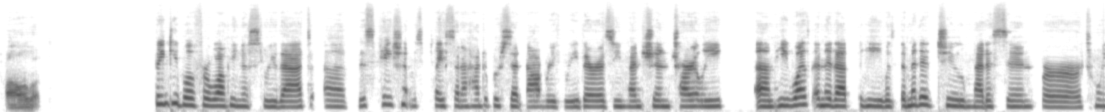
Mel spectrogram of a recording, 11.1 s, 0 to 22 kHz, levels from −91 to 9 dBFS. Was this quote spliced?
no; 0 cuts

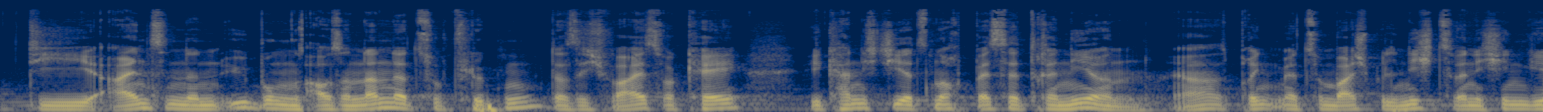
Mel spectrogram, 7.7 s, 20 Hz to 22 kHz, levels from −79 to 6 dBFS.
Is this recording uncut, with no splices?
no; 1 cut; at 1.5 s

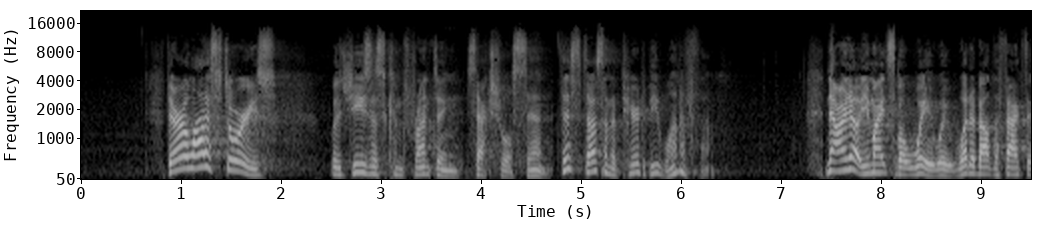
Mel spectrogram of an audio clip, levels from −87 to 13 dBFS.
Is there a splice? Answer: yes; 3 cuts; at 3.8 s, 4.7 s, 8.1 s

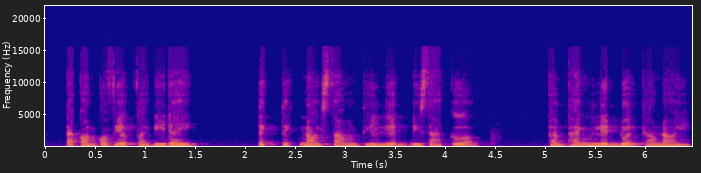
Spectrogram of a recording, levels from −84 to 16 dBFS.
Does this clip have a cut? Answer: no; 0 cuts

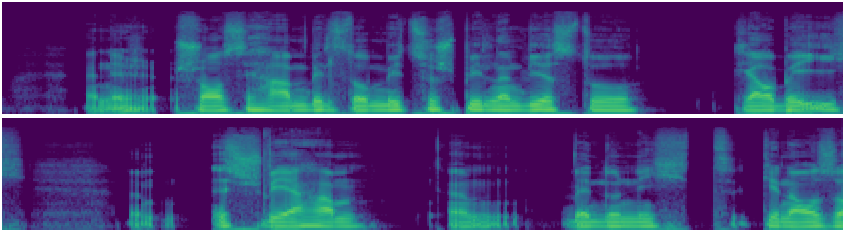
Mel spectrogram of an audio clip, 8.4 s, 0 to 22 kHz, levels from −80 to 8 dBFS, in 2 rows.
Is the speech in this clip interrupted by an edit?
yes; 1 cut; at 5.1 s

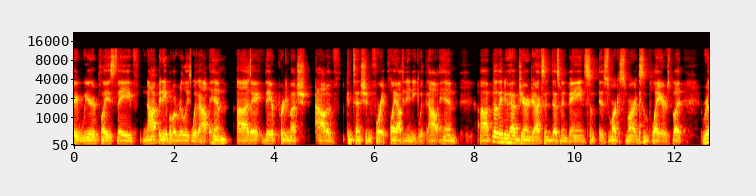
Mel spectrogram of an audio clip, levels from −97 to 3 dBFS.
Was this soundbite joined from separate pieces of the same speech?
yes; 6 cuts; at 2.3 s, 3.5 s, 6.6 s, 6.9 s, 8.4 s, 11.3 s

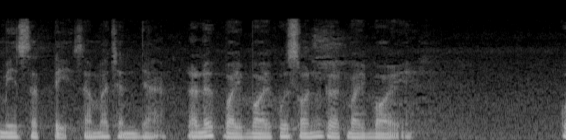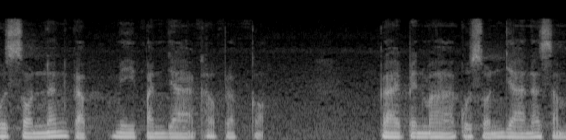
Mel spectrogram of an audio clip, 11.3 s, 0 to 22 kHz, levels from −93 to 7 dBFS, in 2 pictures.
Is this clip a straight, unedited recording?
yes; 0 cuts

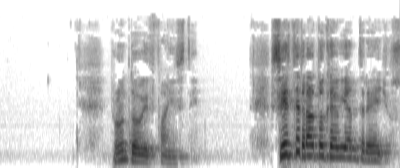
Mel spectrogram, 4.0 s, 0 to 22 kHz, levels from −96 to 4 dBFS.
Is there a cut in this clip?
yes; 2 cuts; at 1.3 s, 3.0 s

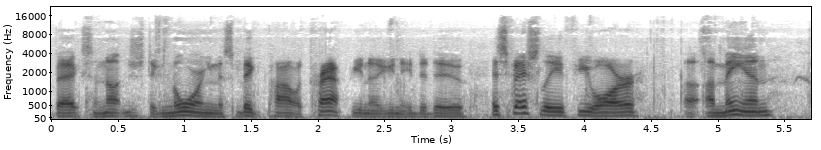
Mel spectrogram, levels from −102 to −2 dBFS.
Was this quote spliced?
yes; 1 cut; at 3.2 s

